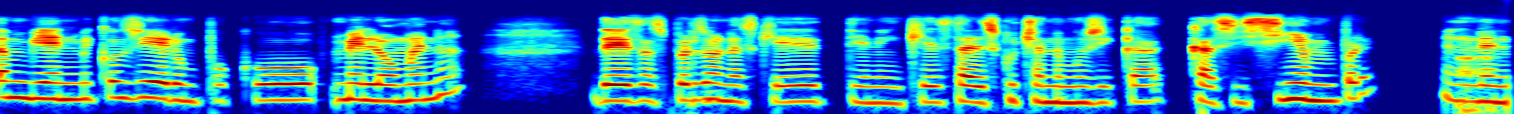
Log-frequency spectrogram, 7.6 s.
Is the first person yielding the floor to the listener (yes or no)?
no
